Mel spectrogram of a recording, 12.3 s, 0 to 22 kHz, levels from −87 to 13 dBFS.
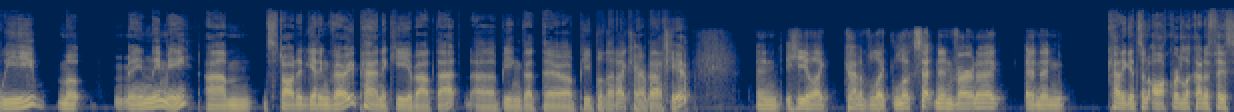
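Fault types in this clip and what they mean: Call bitrate drop: From 5.9 s, just after "being that there are", until 11.05 s, just before "kind of", the speech turns rough and muffled. The call's bandwidth estimate collapsed, and the encoder was pushed from 48 kbps down to 9 kbps, where it stayed for about 5.1 s. With so few bits, the codec quantises coarsely and narrows the audio band from 20 kHz to 8 kHz, stripping away the brightness and crisp consonant detail.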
